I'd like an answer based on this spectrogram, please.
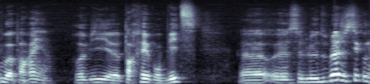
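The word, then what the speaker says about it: Blitzø: les dialogues je suis Blitz le haut ne se prononce pas je suis sûr et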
